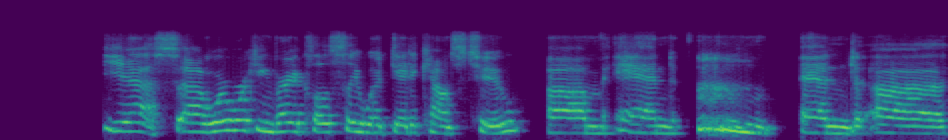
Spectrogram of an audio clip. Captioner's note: clears throat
